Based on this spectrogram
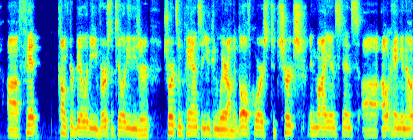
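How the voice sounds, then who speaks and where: The speaker talks at a moderate pace with a slight Minnesotan accent. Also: man, medium pitch for a man. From northern Minnesota. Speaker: podcast host. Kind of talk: podcast interview, casual chat.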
